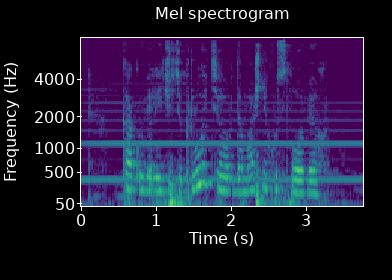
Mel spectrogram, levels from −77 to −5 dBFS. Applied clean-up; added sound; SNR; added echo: none; Wind instrument, woodwind instrument; 13 dB; reverberation time 0.3 s.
